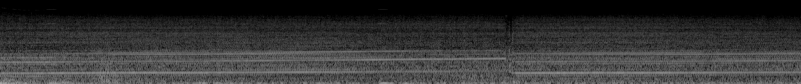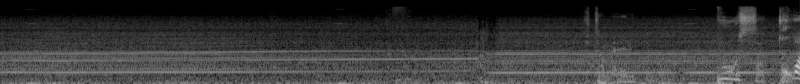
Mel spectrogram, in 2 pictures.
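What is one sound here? A racing car engine whines at high speed, rising in pitch and dropping briefly at each gear change.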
